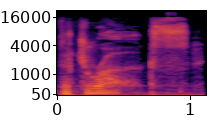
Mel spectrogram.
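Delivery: slow, secretive whisper; mock whisper. Streamer confessing to chat that he drank coca tea, slow mock whisper.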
